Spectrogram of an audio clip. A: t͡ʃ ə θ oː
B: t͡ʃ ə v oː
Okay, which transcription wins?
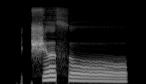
A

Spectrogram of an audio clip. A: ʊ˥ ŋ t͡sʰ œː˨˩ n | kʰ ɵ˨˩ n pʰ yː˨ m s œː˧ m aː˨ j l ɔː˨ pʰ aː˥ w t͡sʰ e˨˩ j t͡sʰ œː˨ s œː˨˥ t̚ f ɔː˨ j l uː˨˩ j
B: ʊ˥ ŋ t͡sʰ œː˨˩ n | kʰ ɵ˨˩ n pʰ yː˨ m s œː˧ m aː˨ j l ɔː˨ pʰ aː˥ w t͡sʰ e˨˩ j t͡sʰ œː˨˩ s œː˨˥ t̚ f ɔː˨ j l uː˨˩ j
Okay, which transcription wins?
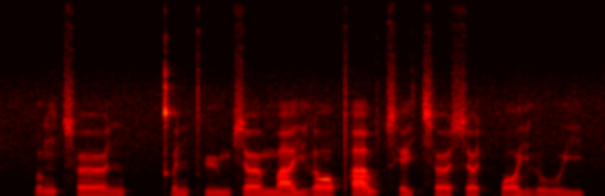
B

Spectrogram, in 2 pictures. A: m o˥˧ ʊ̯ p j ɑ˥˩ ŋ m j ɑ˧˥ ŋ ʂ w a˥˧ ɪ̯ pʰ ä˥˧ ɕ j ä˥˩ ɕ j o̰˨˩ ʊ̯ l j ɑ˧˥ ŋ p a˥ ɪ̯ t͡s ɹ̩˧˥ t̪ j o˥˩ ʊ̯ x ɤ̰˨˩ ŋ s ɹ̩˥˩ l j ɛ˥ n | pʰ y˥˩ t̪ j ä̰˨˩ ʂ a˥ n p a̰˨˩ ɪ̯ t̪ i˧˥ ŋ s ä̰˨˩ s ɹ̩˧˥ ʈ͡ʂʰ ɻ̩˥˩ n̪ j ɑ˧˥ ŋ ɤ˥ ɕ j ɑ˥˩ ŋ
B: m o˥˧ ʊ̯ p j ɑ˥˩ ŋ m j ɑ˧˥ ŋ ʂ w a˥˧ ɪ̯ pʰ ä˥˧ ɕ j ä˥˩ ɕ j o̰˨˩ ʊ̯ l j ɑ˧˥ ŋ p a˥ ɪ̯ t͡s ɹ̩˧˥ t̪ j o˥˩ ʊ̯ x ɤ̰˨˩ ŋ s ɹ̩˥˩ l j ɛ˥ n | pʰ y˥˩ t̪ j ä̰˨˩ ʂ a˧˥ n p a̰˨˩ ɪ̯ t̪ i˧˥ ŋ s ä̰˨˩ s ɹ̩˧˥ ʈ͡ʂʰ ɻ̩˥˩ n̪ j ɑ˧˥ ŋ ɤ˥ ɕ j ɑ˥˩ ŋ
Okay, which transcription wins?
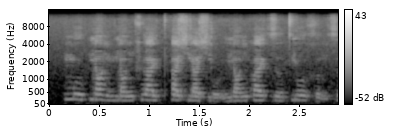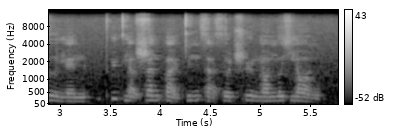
B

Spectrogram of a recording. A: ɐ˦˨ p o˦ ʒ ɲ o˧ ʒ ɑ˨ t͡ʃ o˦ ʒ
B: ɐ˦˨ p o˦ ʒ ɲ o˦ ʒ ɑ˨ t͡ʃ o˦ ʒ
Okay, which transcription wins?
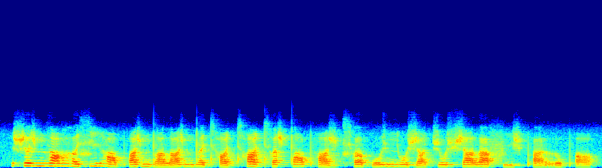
A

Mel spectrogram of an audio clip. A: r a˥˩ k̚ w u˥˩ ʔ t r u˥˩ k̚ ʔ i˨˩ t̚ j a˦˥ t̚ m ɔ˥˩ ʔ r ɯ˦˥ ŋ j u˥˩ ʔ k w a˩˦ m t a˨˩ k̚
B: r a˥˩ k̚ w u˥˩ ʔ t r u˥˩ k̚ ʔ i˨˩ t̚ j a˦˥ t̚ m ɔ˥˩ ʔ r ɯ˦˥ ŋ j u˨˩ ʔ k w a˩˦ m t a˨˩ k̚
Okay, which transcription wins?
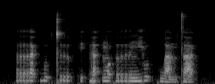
A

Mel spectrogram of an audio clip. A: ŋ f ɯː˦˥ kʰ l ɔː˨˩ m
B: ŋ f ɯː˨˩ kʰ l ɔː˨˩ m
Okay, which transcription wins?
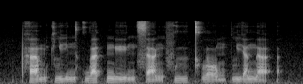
A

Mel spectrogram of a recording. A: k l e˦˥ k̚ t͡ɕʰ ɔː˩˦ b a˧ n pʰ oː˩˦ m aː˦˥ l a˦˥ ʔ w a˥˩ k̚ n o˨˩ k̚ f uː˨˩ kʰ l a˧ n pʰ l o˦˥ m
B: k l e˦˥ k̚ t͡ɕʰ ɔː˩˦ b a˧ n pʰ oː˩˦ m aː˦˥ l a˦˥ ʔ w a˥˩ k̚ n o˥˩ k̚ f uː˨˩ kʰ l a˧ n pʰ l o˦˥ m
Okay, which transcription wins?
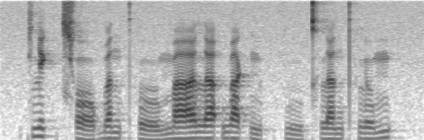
A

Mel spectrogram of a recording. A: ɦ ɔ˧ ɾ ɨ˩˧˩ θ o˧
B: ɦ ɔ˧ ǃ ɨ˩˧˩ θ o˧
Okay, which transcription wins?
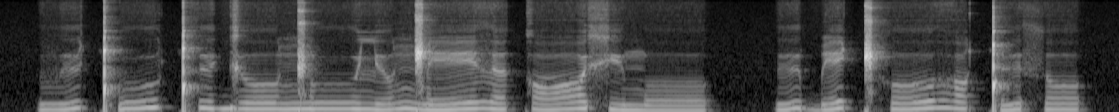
B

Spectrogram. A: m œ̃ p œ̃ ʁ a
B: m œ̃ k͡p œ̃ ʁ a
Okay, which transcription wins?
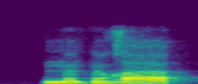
A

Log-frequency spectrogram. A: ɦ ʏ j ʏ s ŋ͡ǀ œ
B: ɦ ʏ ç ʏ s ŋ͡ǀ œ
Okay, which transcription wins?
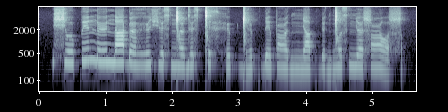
B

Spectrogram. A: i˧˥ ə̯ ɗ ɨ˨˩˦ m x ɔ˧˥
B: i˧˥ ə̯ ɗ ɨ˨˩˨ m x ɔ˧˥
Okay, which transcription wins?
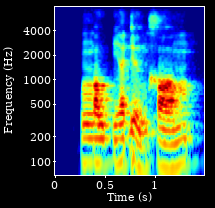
A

